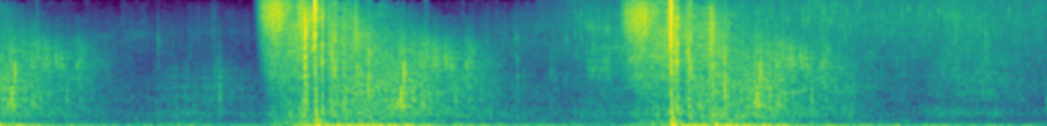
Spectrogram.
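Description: Confringo blasting spell explosions in the Hogwarts Legacy wizard game, two loud booming blasts a few seconds apart, each with a sharp crack and a long rumbling tail over a low continuous roar.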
